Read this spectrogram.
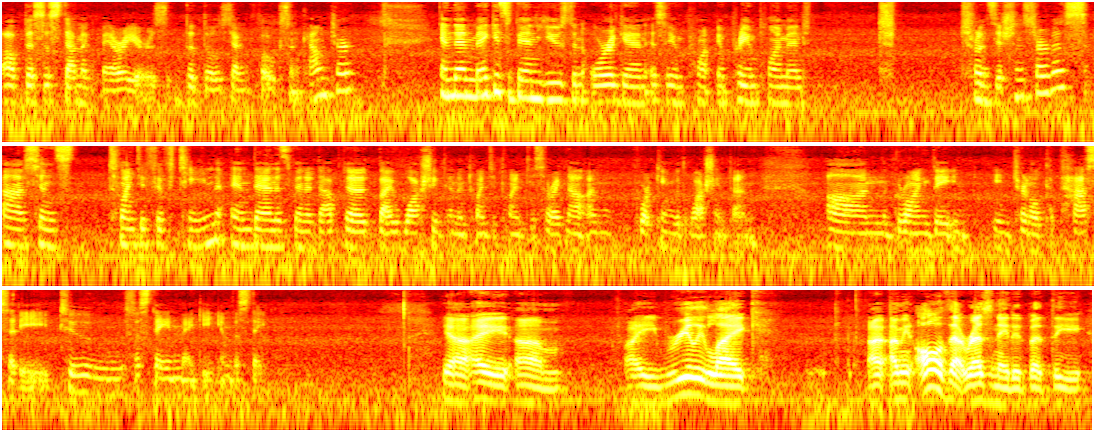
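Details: Adult woman who says she stutters and considers stuttering her disability; stuttering.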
